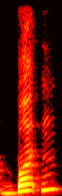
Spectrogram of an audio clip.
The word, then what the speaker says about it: button: Quando nós falamos button em inglês, o certo é omitir o T. Então você vai falar button mesmo. Você não vai pronunciar o T.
